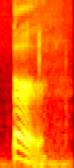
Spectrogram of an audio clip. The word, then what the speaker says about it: Burr: It's literally called Burr. Literally. – Burr, it's cold in here. – Yeah, exactly. That that burr. – It's spelled B-U-R-R.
